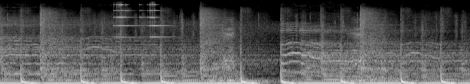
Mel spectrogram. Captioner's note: bike bell ringing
